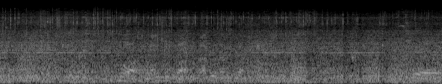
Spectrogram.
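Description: Automatic pillow-type (flow-wrap) packing machine running steadily as it wraps face masks in plastic film, an even mechanical running noise with a faint steady high tone.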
